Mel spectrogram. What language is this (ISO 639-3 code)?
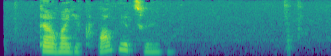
lav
